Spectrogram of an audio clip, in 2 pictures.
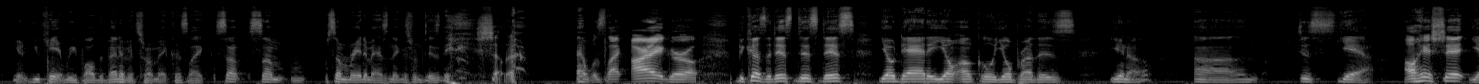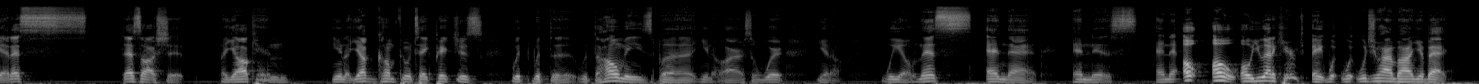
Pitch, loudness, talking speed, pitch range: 120 Hz, -32 LUFS, 215 wpm, 115-130 Hz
